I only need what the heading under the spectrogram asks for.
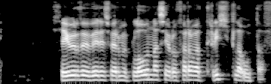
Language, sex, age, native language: Icelandic, male, 20-29, Icelandic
